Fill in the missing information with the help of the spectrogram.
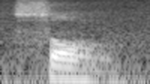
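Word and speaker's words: Seon: and now it's most people know it by the Japanese pronunciation Zen. In Korea it's pronounced Song, right?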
